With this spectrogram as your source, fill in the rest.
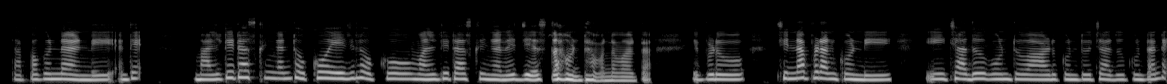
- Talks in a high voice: Yes, high, 230 Hz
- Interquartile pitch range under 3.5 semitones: Yes, average, 2.9 semitones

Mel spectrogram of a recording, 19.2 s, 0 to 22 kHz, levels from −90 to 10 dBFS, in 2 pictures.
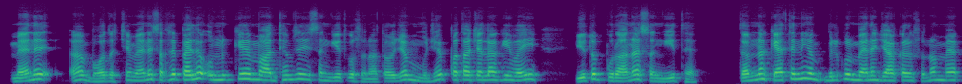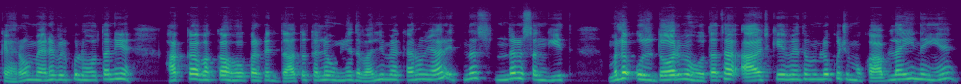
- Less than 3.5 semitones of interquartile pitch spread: No, average, 4.0 semitones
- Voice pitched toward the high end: Yes, high, 200 Hz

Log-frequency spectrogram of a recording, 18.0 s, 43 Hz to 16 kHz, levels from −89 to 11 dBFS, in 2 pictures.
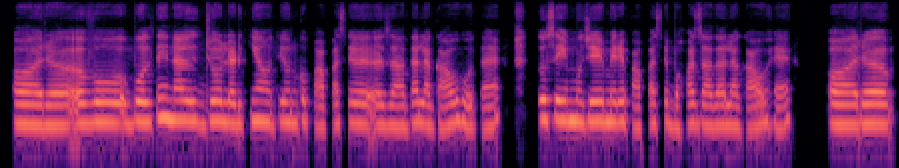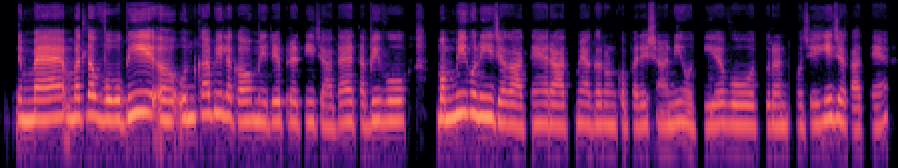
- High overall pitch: Yes, high, 215 Hz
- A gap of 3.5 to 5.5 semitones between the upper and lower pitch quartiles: No, narrow, 2.5 semitones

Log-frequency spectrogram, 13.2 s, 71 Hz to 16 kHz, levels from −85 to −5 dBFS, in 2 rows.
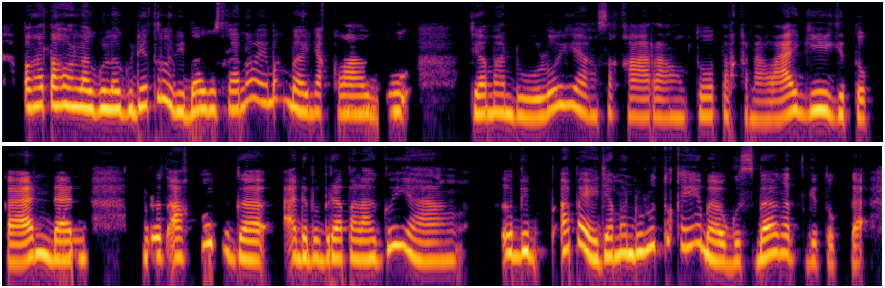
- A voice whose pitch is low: No, high, 225 Hz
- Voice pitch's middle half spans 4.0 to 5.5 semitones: Yes, average, 4.3 semitones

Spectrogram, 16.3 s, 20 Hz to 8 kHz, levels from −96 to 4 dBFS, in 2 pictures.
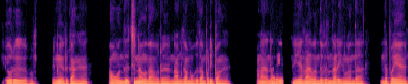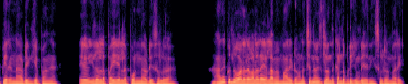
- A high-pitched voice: No, medium, 150 Hz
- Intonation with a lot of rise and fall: No, average, 3.9 semitones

